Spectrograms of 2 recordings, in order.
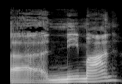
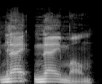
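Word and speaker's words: Nijman: Nymon. Nymon. IJ is Nymon. It's pronounced. Well, so a little lesson. In Dutch, we have the lange ei and the korte ei. So the long ei is IJ, Nymon, and the korte ei is IE.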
